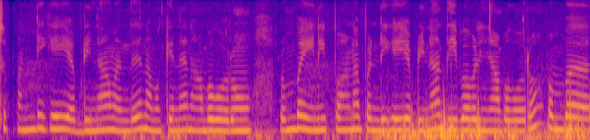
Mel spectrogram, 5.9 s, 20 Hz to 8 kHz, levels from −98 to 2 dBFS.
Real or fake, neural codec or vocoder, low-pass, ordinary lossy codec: real; none; none; none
